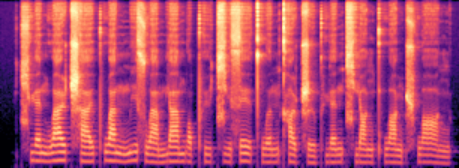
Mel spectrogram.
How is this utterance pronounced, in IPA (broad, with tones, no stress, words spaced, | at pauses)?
t͡ɕʰɥɛ˨˩nwa˥ɪ̯ʈ͡ʂʰa˧˥ɪ̯pʰwa˥˩n mi˥swä˨˩ mjä˥mwɔ˨pʰy˧˥ t͡ɕi˨˩se˥˩ɪ̯t̪ʰwə˧˥nkʰɑ˧ʊ̯ ʈ͡ʂɻ̩˨˩pʰɥɛ˥nt͡ɕʰjɑ˥˧ŋ pʰwɑ˥˧ŋʈ͡ʂʰwɑ˥˩ŋ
